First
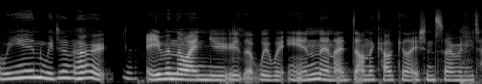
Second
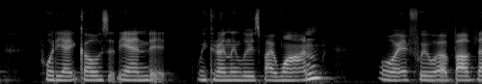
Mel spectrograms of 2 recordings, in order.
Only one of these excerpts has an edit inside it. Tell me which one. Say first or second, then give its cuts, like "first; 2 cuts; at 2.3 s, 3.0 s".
first; 1 cut; at 1.1 s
